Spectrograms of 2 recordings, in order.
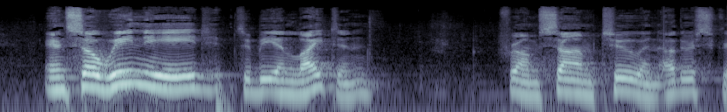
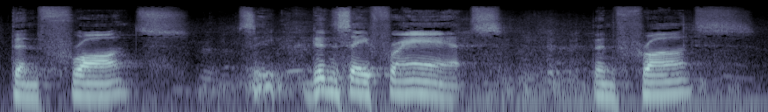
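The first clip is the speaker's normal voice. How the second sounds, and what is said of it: French-accented pronunciation of France. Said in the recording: “let me say it now with the right accent.”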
